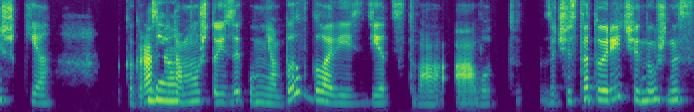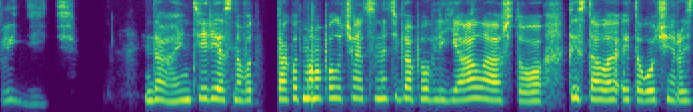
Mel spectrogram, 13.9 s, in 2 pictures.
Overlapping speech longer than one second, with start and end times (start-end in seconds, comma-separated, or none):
none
